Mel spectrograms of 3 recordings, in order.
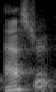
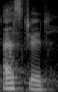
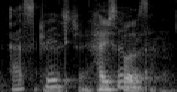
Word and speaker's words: Astrid: favor and please introduce yourself i am um astrid i'm 30. i like long walks on the beach okay cool so you say your name was astrid astrid that's my first name but a lot of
